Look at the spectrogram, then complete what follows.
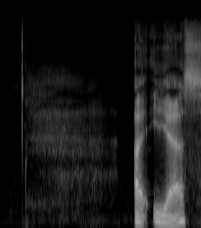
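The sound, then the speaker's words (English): An audible inhale from a speaker: a small click, then a soft, breathy intake lasting just over a second before he starts talking. “I don't know if you heard me inhale there.”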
